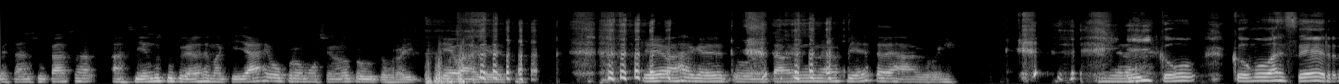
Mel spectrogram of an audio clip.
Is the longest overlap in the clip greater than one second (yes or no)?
no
